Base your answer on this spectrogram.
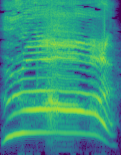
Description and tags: WARNING: might be loud
yelling out in anger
